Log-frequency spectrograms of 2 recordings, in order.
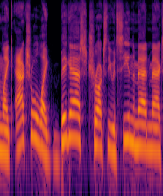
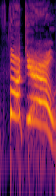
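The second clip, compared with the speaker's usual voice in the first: high, loud war-party holler; yelled greeting; 14 semitones higher, 7 dB louder than usual. Retold or imitated. Spear-waving truck riders greeting passers-by, loud holler. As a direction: yell it hanging off a speeding truck. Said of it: "they're like, they got spears".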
